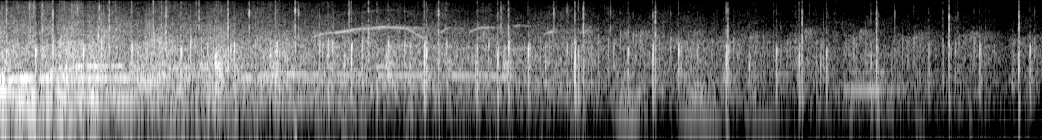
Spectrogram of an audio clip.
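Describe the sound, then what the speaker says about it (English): A studio audience breaks into loud, sustained applause, a dense wash of clapping that gradually thins into scattered, distinct claps toward the end, with faint crowd voices at the start. "Let's hear some thunderous applause."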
